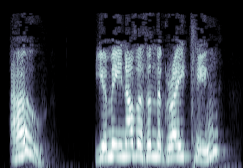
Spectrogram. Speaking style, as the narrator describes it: Carlo snorted

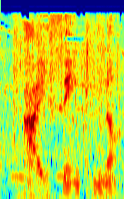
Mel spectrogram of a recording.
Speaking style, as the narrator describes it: the Emperor said softly

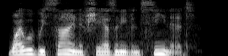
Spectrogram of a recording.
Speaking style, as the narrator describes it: Hardin says in a flat tone

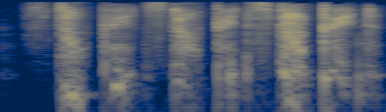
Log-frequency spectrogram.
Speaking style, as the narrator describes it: whispered through clenched teeth

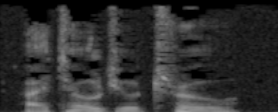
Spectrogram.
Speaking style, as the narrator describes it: replied he coldly

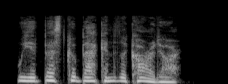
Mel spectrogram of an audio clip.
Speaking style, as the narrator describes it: Natala ventured nervously

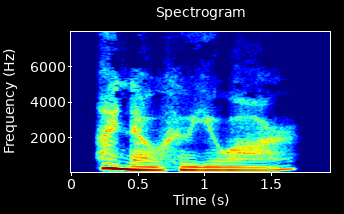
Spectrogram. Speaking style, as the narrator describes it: the fawn said, her voice husky

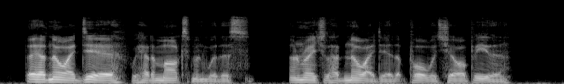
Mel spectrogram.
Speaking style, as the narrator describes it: Jackman sighed

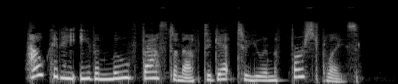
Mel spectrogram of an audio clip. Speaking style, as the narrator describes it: I exclaimed

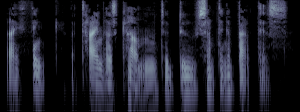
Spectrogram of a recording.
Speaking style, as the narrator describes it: He said very softly

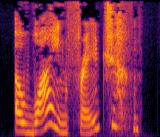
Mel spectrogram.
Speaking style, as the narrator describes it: She laughs

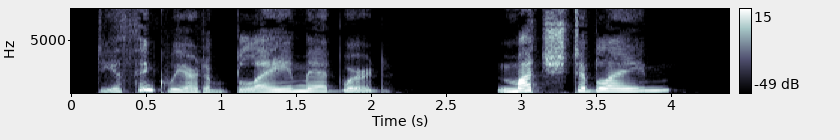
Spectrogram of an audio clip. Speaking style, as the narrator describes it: Finally Mary sighed and said

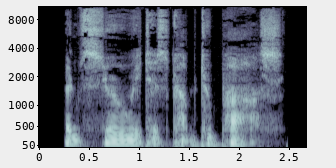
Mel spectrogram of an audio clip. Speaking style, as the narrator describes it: growled

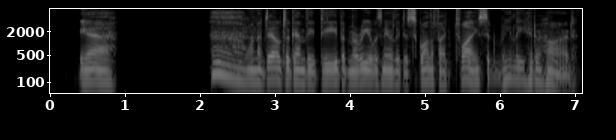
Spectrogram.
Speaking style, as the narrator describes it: Spencer sighed

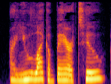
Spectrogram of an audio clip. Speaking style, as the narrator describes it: I asked in a low voice

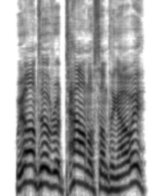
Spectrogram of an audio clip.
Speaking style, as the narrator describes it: Humphrey yelled out to Clive

